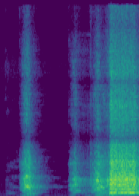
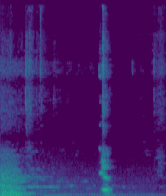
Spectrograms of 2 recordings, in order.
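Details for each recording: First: Yamaha Mio GT scooter electric starter: short, harsh rasping grinding bursts with no proper cranking beat, and it is heavy and won't lift the engine; the starter dynamo, its brushes or its housing are suspected. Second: Yamaha Mio GT scooter starter, previously rough and heavy, cranking after the starter motor was disassembled and reassembled with cover marks aligned; two short, smooth, even cranking bursts with no grinding, starter now working normally.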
